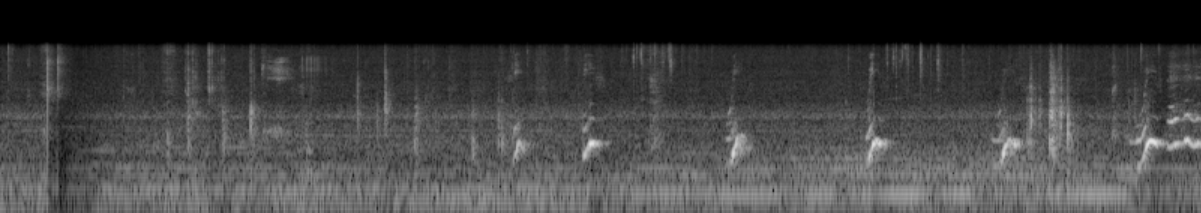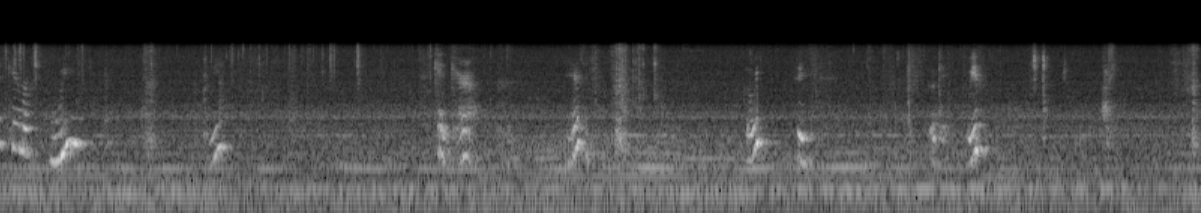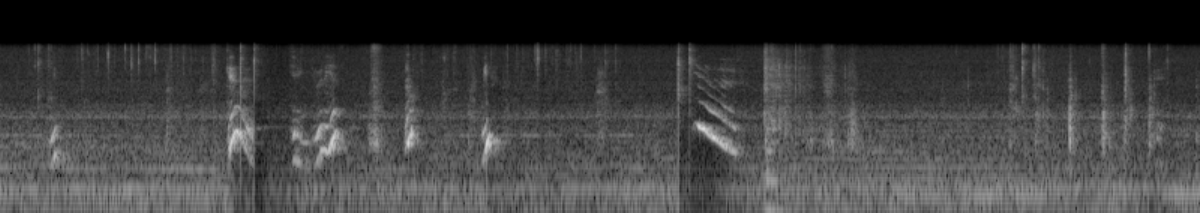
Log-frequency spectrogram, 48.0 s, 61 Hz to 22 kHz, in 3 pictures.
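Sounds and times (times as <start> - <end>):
steady low hum: 0.0 - 48.0
dog claws on concrete: 32.4 - 35.5
dog yipping: 37.4 - 37.6.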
